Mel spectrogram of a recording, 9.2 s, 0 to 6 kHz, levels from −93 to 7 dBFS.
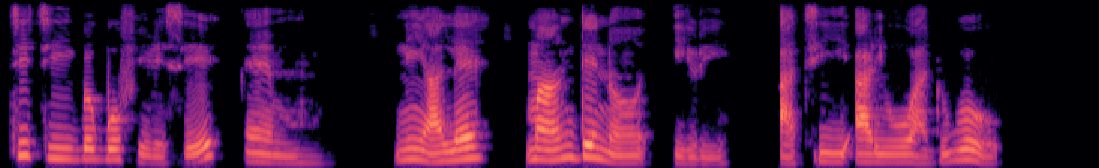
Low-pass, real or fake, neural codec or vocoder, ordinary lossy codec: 5.4 kHz; real; none; none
